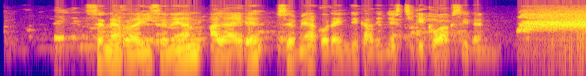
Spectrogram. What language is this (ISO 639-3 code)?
eus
